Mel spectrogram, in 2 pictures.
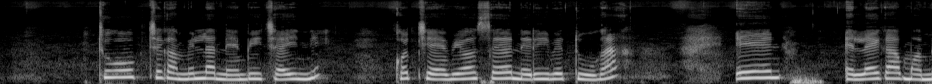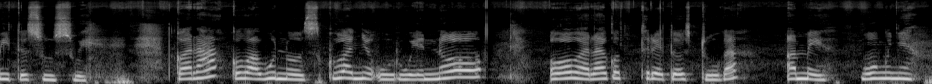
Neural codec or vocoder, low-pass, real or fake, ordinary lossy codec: none; none; real; none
